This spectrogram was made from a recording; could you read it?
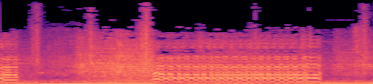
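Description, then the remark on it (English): A hotel phone rings with a rapid, high electronic warble that lasts about two seconds, sounding over a steady, loud background rumble. “Is that the most annoying sound in the world? That's my hotel phone”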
